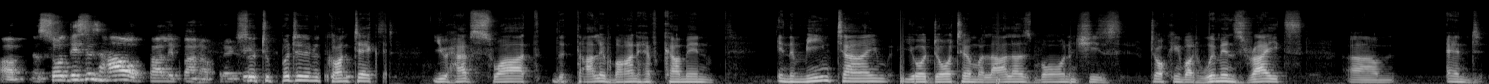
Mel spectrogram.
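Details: Adult man speaking; normal speech.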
